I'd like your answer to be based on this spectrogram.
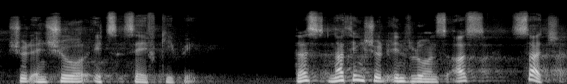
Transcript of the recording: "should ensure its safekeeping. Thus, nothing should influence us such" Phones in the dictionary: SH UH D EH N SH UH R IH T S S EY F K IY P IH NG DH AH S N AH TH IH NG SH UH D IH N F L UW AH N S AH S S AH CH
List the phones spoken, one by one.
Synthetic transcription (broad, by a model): SH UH D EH N SH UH R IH T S S EY F K IY P IH NG DH AH S N AH TH IH NG SH UH D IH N F L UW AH N S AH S S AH CH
